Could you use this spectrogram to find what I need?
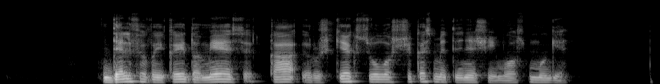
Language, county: Lithuanian, Šiauliai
